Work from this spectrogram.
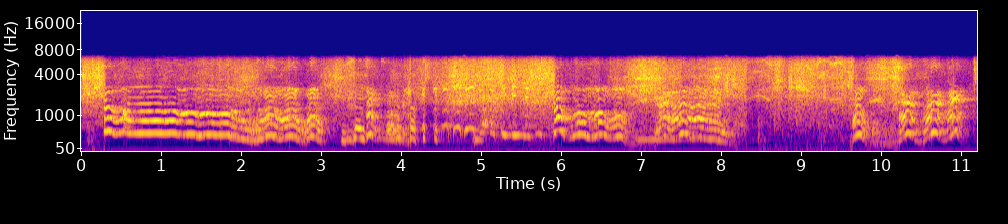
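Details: Alaskan Malamute playing with a remote-control Spider-Man toy, giving a long steady howl followed by a run of wavering, yodelling woo-woo vocalisations that rise and fall in pitch, broken by short pauses.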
